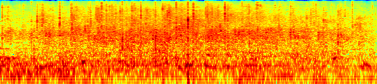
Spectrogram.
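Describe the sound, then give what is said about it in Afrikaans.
An audience applauds steadily throughout, a dense wash of many hands clapping at once, sustained without pause for a few seconds. “Geef haar lekker 'n klap toe.”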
